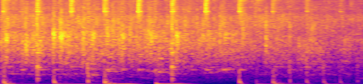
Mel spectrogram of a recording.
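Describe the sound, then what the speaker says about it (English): Audience applause at a corporate awards ceremony honoring deal closers, with scattered sharp claps over a steady low rumble, loud and close, continuing without pause. "Let's give her a round of applause"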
